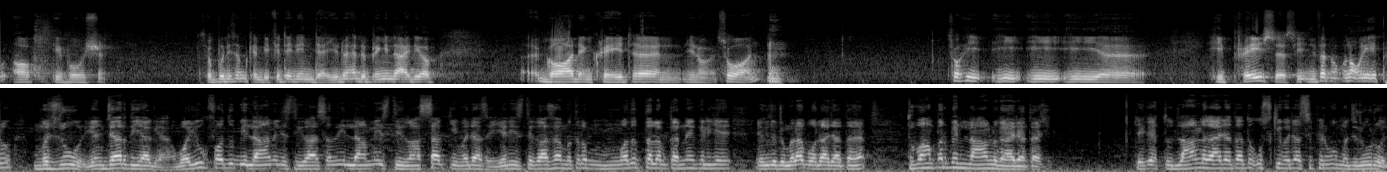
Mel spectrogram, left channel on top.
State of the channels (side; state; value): both; different; correlation 0.00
